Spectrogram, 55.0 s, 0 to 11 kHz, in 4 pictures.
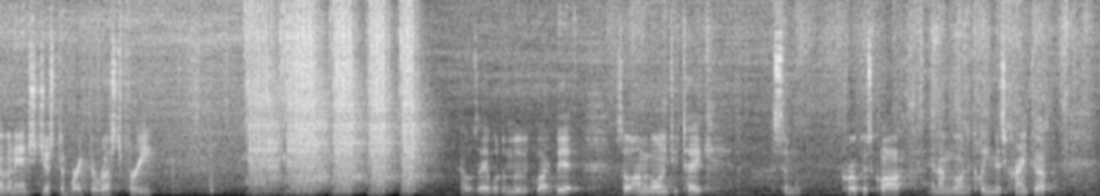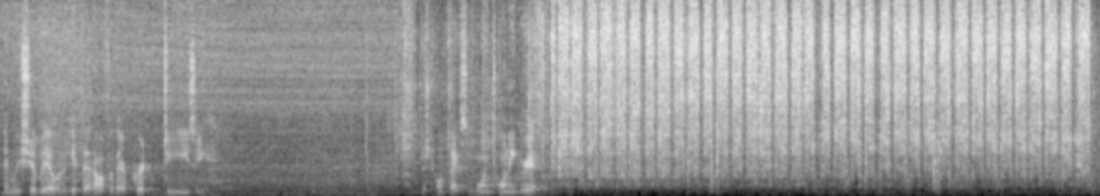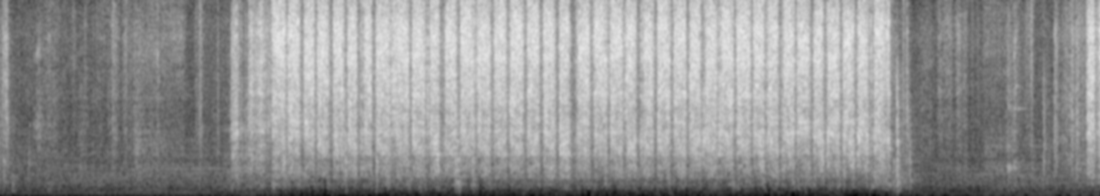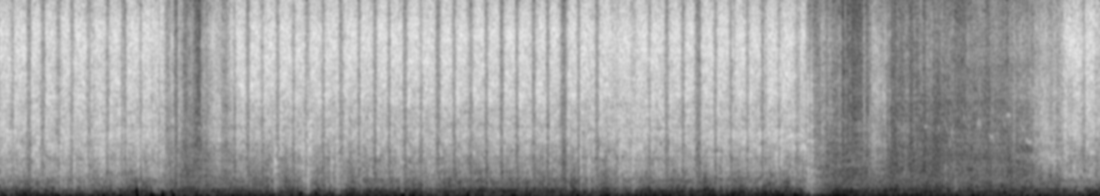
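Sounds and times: sandpaper rubbing on metal: 18.8 - 27.6, 30.4 - 39.6, 40.9 - 52.4, 54.0 - 55.0.

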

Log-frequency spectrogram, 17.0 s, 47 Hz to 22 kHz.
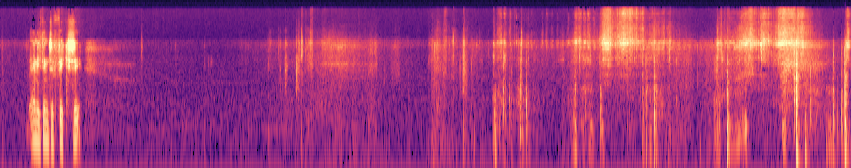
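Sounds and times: scraping and rustling: 8.6 - 17.0
knocks and clicks of handling: 9.2 - 17.0.

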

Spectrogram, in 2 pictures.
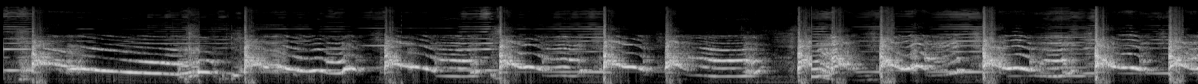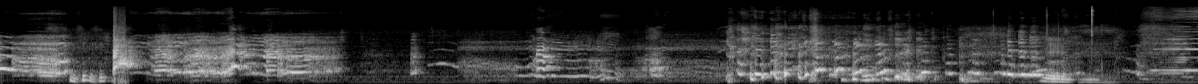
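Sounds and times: harmonica held notes: 0.0 - 0.3, 1.4 - 6.1, 8.2 - 12.6, 23.3 - 23.9
dog howling and yipping: 0.2 - 15.5, 16.1 - 19.1.

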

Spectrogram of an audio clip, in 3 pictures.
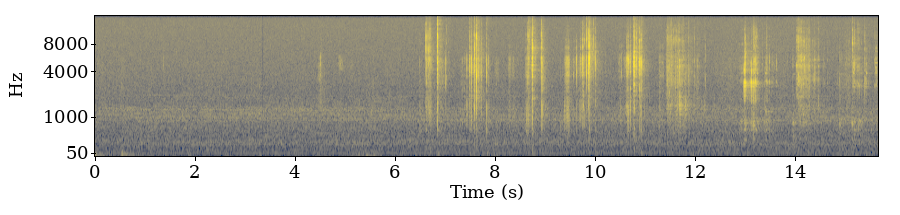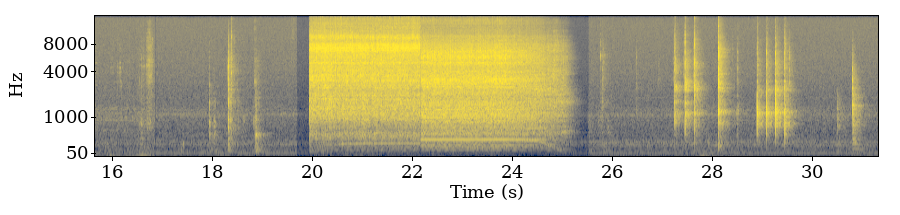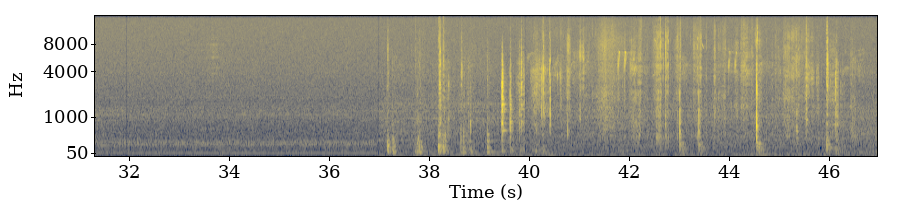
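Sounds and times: dry peels crackling: 6.5 - 12.3, 40.0 - 46.7
electric grinder motor: 20.0 - 25.3.

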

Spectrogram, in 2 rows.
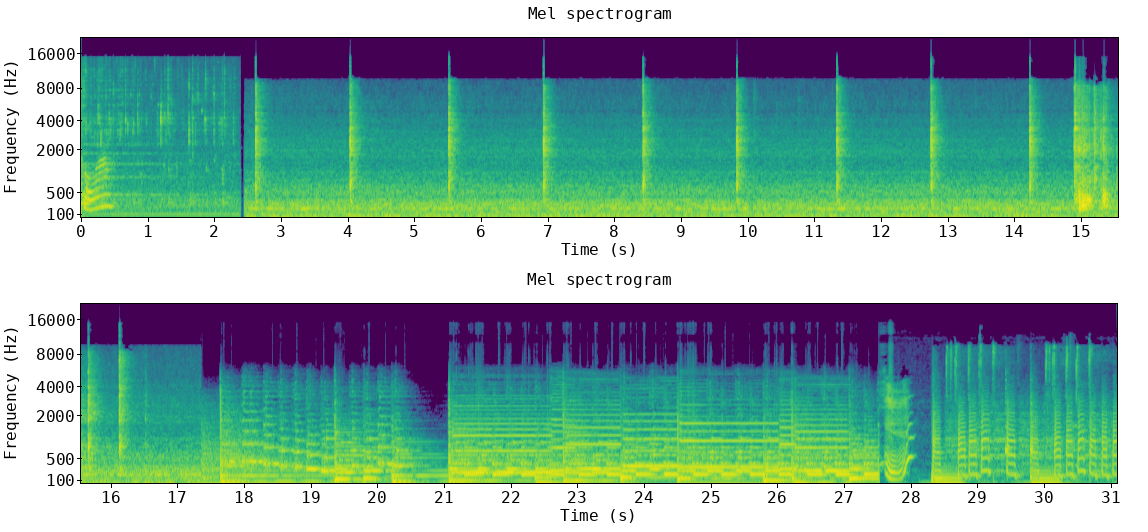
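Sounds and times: mechanical metronome ticking: 28.4 - 29.1.

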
